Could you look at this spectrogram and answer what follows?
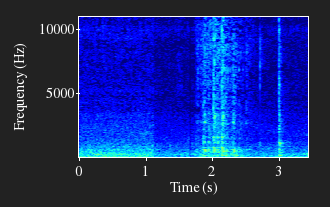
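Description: A sewing machine runs steadily while stitching a crossed seam on a baby girl's dungaree skirt, a continuous mechanical whir with a brief pause and a few sharper clicks near the end.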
